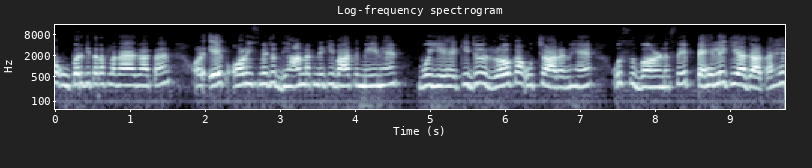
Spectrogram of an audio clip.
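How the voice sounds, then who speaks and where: High-voiced woman teaching grammar patiently. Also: fairly bright tone, dull audio. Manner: patient, repeats key points, asks and answers own questions. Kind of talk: explanatory grammar lesson.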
